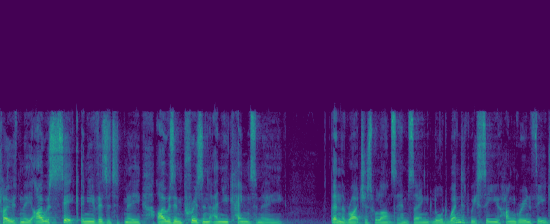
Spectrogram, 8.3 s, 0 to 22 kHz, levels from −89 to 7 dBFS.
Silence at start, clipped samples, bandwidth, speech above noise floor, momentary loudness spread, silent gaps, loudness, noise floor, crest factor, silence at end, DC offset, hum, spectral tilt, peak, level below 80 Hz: 0 s; under 0.1%; 11.5 kHz; 39 dB; 8 LU; none; -24 LUFS; -62 dBFS; 18 dB; 0 s; under 0.1%; none; -6 dB/octave; -4 dBFS; -60 dBFS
